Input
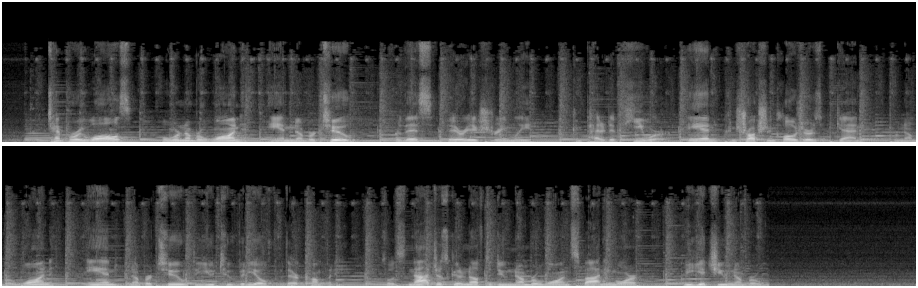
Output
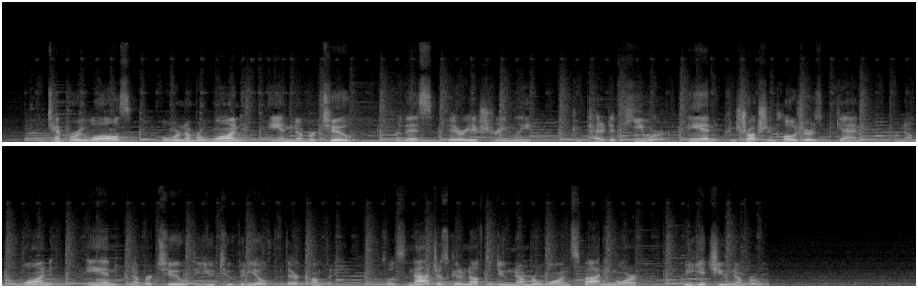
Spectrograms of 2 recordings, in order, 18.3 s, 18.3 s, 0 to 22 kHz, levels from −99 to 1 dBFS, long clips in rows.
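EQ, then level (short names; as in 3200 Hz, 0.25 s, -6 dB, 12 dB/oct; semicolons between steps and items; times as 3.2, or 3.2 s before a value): BPF 200–7600 Hz; -9.0 dB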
